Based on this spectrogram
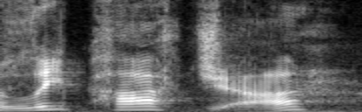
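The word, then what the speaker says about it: Liepāja: So Lipaja, or Lipaja, depending on how it's pronounced.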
